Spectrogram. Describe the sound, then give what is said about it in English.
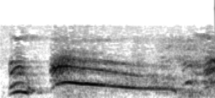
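A loud animal commotion of a dog chasing a cat: a short yelp, then a long wailing yowl whose pitch slowly slides downward, with no talking. “I tied the dog up outside. I didn't want him running around chasing your cat, Peavey.”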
